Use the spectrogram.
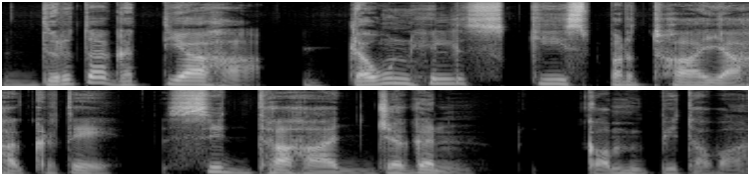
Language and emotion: Sanskrit, fearful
